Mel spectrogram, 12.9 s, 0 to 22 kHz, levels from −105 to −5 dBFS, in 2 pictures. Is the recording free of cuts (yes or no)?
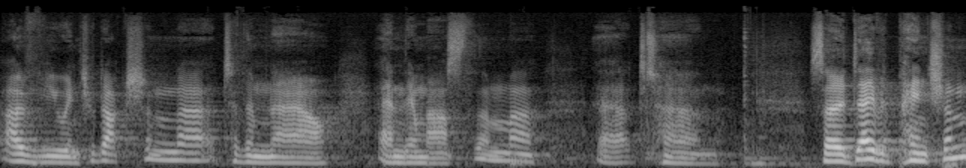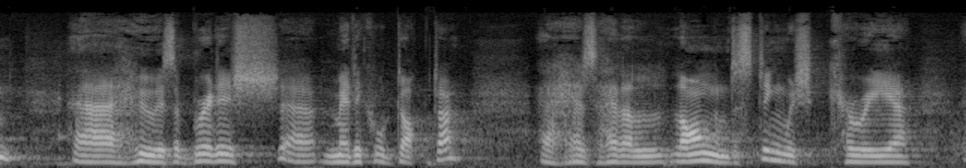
no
